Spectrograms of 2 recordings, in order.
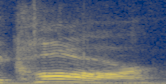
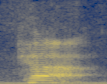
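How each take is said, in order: First: "car" drawn out slowly with a full R on the end; slow, emphatic Southern "car", R fully sounded; pronounced R. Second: "Car" without its R, ending on an open "ah"; louder, higher "Car" with the R left off; dropped R. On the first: Shown as a demonstration. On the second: Retold or imitated. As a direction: say "Car" New England style, as "cah". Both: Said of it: "but I pronounce my R's".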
